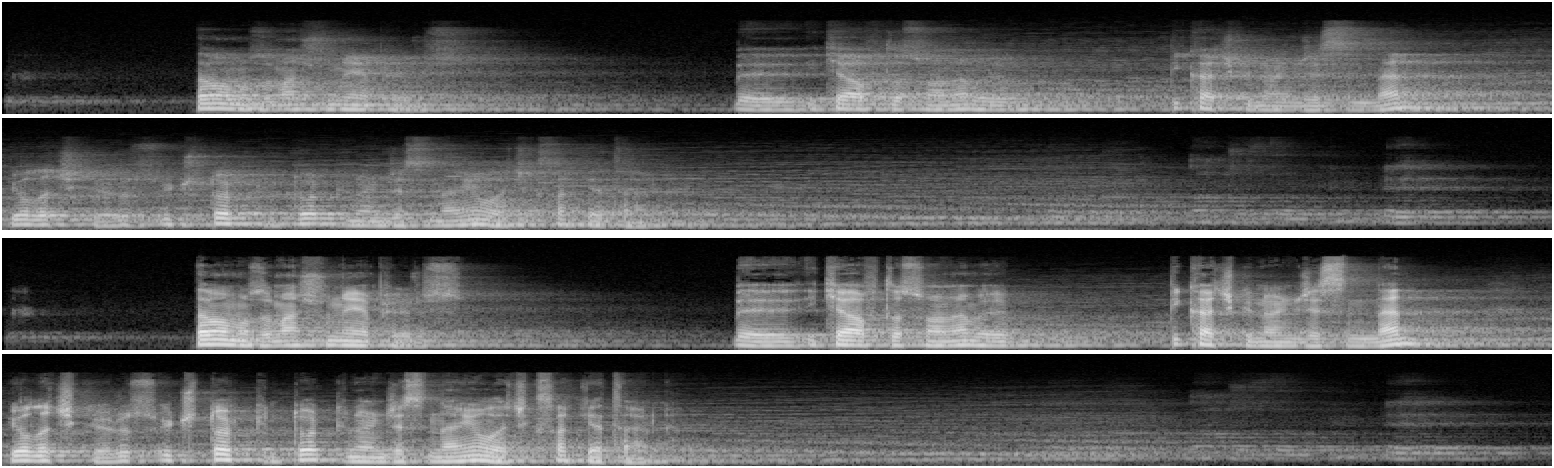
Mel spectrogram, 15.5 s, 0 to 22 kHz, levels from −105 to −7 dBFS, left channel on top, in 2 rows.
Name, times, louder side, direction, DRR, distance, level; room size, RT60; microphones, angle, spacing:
voice 1, 1.0-2.3 3.7-5.1 5.9-7.1 7.8-11.1, right 6 dB, 75° right, 14 dB, 0.4 m, -26 dB
sound 1, 4.1-13.5, equal, 60° left, 3.1 m, -47 dB
voice 2, 13.0-13.4 13.7-14.8, left 1 dB, 30° left, -6 dB, 1.4 m, -49 dB
14.5 x 6.0 x 6.4 m, 2.9 s
head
